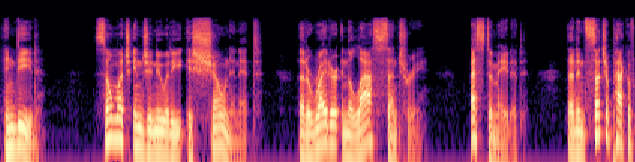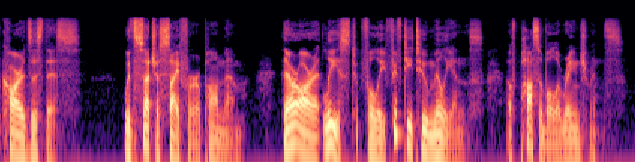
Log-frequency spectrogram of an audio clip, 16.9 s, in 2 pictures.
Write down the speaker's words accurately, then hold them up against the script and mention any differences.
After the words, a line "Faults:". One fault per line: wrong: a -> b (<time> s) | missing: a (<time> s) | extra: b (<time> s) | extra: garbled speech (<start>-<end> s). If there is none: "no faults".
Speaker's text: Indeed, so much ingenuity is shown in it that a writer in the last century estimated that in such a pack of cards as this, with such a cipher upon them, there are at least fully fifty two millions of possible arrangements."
Indeed, so much ingenuity is shown in it that a writer in the last century estimated that in such a pack of cards as this, with such a cipher upon them, there are at least fully fifty two millions of possible arrangements."
Faults:
no faults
